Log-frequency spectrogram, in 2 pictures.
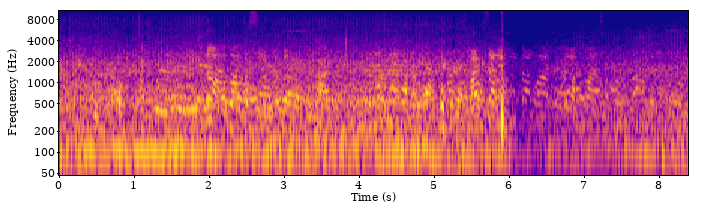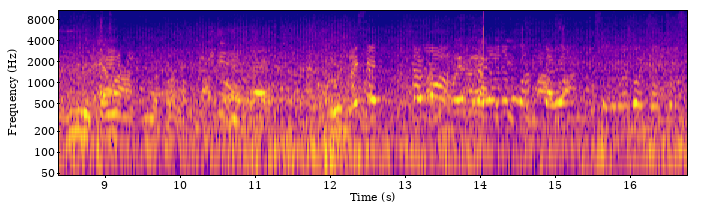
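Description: Unclear voices of people talking over each other, with a vehicle engine idling under them in the first part. The sound dips sharply about six seconds in.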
